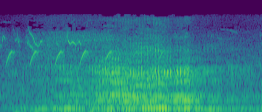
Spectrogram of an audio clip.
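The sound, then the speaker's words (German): A very large lion roars loudly, a deep rumbling growl sustained for a couple of seconds, with bird chirps sounding briefly at the start. “Sam, hinter dir kommt ein Löwe. Ein ganz großer Löwe.”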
